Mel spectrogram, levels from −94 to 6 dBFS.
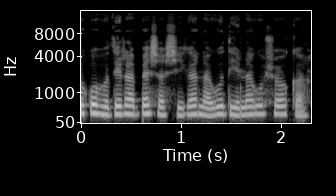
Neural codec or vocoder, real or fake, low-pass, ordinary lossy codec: vocoder, 48 kHz, 128 mel bands, Vocos; fake; 14.4 kHz; none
